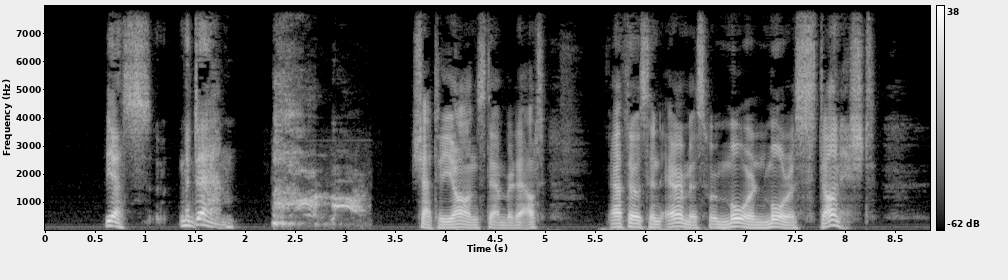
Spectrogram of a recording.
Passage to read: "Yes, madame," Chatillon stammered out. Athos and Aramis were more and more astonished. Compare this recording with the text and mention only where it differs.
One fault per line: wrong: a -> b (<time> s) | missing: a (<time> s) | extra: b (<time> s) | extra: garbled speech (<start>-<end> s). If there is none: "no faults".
no faults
